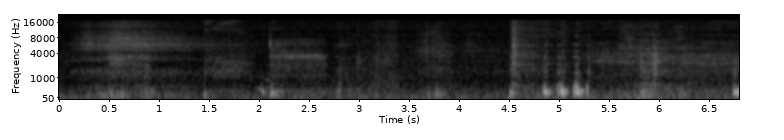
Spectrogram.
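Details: Cody the dog asleep and snoring, giving soft wheezy, nasal breaths with brief squeaky catches near the end, separated by quiet pauses.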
